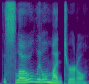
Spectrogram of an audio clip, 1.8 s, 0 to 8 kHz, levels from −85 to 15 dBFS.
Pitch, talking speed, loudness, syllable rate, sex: 190 Hz, 165 wpm, -16 LUFS, 4.2 syllables/s, female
